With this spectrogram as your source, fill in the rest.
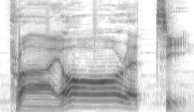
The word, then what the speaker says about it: priority: prai or a T and this is the second syllable strong priority okay my biggest priority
